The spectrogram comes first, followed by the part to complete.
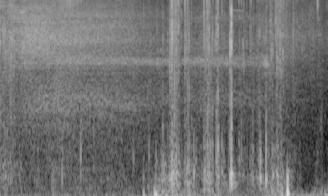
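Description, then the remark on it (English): Plastic bag crinkling: a steady airy hiss gives way to a string of sharp, irregular rustling crackles in the second half, with no voices. “Got a little, it's a plastic bag.”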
